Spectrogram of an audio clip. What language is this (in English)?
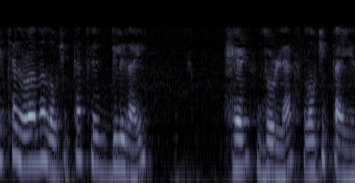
Marathi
